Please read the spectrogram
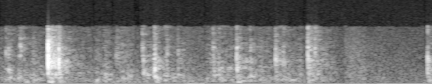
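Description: Faint, irregular key clicks of typing on a MacBook Pro laptop keyboard, with one louder keystroke about half a second in.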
